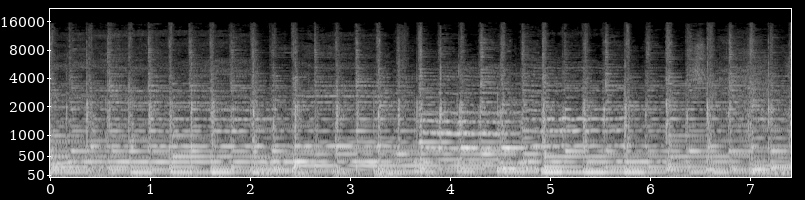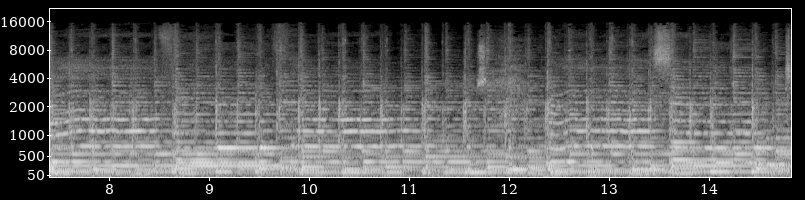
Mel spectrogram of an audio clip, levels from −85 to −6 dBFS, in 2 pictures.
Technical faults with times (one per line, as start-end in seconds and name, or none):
none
